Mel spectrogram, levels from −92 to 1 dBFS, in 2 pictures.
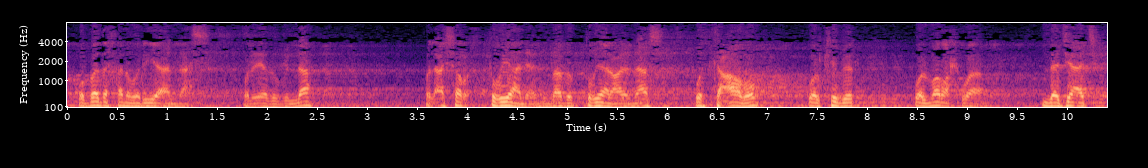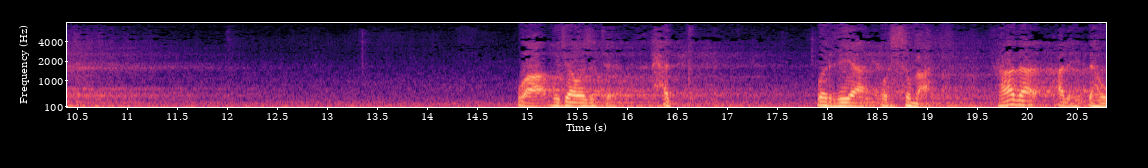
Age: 50-69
